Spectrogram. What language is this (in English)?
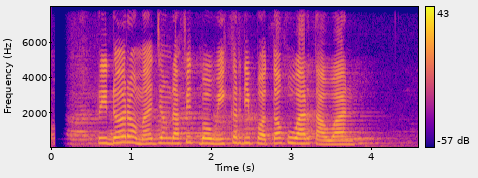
Sundanese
